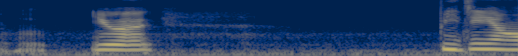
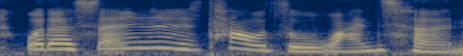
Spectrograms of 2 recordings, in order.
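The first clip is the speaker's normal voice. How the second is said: slow, savoring; 5 semitones higher, much slower than usual. Real, not acted. Savoring the complete gift set.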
